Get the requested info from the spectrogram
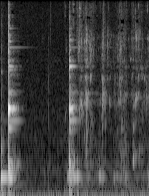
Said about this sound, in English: I'm pouring this for you.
